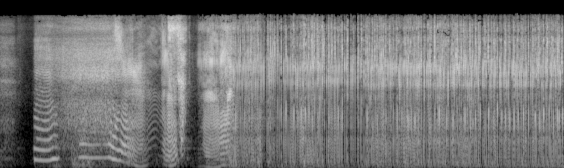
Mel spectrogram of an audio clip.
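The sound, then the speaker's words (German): A woman blows a long, wobbling raspberry with her mouth, mimicking a fart to make other people laugh, followed by a sputtering burst, then a steady buzzy rumble that continues to the end, loud. “wie sie furzt. Allerdings nicht wirklich, sondern mit ihrem Mund, um andere Leute zum Lachen zu bringen.”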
